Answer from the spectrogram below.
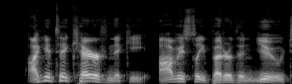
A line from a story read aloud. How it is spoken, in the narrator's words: Terry shouted, losing his temper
